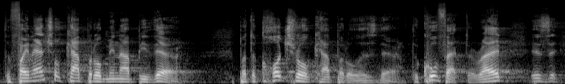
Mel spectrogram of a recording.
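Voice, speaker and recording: A man who grew up in Zimbabwe, hosting a music conference panel and asking long, animated questions. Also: medium pitch, fairly quick. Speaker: panel host. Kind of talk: panel moderation.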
